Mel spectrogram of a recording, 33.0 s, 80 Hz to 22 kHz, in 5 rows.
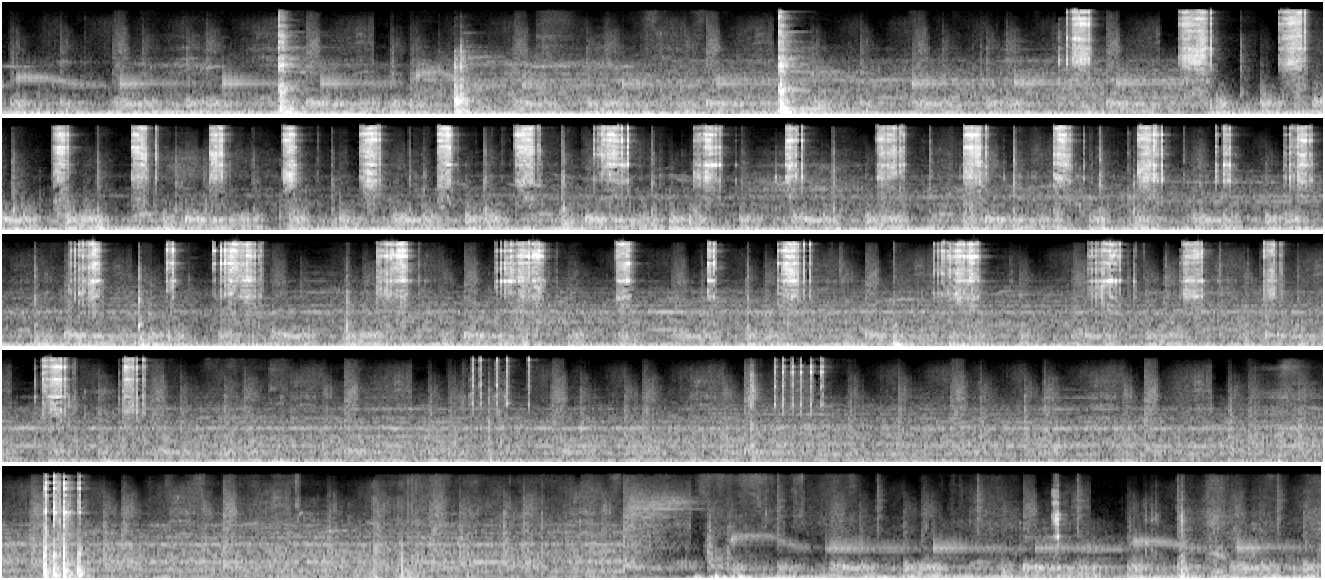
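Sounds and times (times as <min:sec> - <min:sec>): socket ratchet clicking: 0:05.3 - 0:20.6, 0:22.1 - 0:22.6, 0:23.6 - 0:24.0, 0:26.6 - 0:26.9.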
